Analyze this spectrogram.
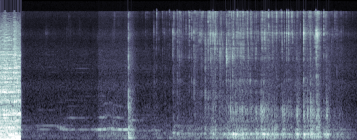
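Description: Thick smoothie poured from a blender jar into a plastic bowl: a soft, wet pouring sound that builds from about three and a half seconds in, after a single knock shortly before. Background music cuts off at the very start.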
